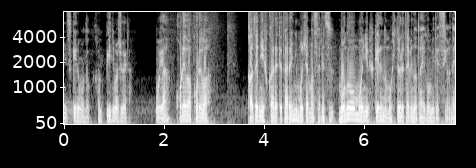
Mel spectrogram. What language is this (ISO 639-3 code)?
jpn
